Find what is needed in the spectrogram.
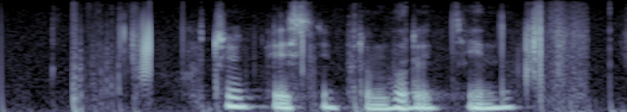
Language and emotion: Russian, sad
